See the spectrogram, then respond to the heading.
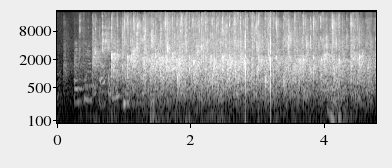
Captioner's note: audience applauding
